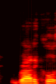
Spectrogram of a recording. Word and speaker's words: Radicle: that's been done before radical is spelled r-i-d-i-c-l-e kind of like particle and that spelling of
